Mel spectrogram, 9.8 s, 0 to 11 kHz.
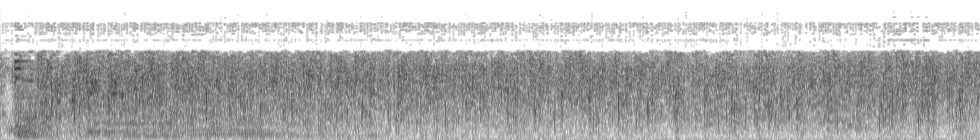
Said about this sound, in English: Well, with 7 seconds of spontaneous applause from the audience there, Tim and Willie have scored quite a lot of points.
